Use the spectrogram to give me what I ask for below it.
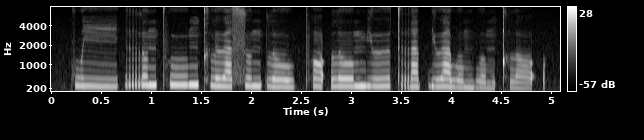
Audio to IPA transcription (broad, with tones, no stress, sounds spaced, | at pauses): k w iː˨˩ | r o˧ n pʰ uː˦˥ ŋ kʰ l ɯ˨˩ a̯ s u˧ n p l oː˨˩ w pʰ ɔ˦˥ ʔ l oː˦˥ m j ɯː˦˥ t r a˦˥ t̚ j ɯ˥˩ a̯ w o˧ m w o˩˦ m kʰ l ɔ˨˩ ʔ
